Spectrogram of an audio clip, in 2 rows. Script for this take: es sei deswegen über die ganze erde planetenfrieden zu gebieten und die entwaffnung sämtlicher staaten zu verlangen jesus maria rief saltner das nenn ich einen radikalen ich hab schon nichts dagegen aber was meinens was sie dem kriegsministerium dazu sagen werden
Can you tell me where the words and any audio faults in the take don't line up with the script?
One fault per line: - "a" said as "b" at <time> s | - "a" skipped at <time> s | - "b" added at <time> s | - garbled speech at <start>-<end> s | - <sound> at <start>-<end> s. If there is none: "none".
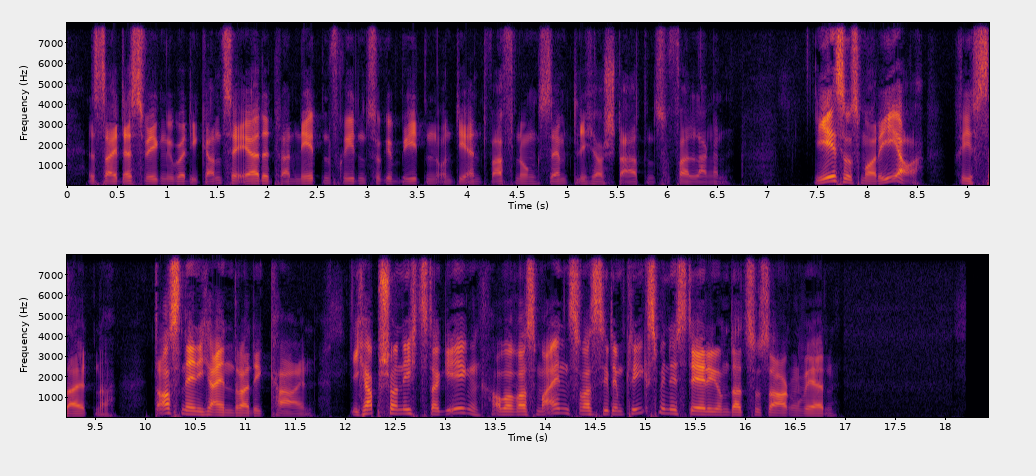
none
